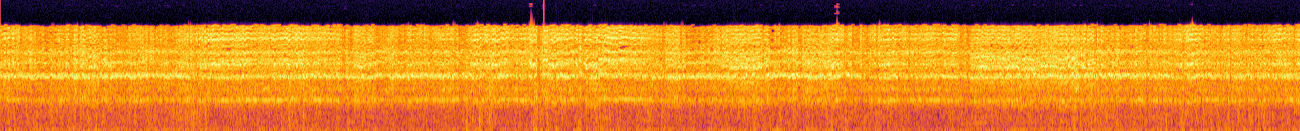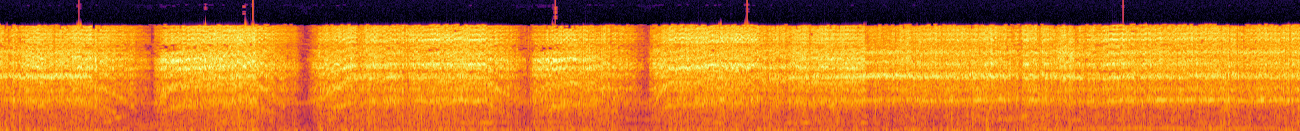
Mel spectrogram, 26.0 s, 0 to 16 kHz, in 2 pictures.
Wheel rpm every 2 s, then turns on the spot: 230, 230, 230, 230, 230, 220, 230, 120, 160, 110, 190, 230, 230.
none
